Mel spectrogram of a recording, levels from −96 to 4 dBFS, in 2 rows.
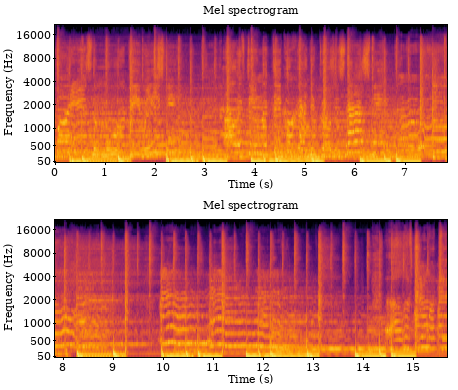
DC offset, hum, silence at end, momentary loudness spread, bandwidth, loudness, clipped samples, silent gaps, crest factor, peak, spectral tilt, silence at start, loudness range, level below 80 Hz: under 0.1%; none; 0 s; 4 LU; 17 kHz; -11 LUFS; under 0.1%; none; 10 dB; 0 dBFS; -5 dB/octave; 0 s; 2 LU; -14 dBFS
